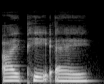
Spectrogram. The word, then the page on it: ipa: American English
